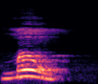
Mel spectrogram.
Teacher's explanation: você escreve o, mas tem aquele som breve de u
